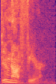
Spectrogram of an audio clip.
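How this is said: It is said gently like a comforting dad.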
